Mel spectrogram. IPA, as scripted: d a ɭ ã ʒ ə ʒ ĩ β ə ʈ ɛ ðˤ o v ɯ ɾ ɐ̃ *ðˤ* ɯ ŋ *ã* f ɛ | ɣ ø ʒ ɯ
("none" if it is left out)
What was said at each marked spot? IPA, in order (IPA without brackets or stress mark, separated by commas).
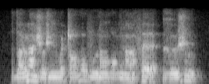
ðˤ, ã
